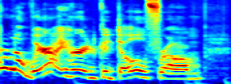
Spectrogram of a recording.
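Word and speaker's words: Godot: To be honest, uh I still don't know how to pronounce if it's GDO or go do DOT cuz my friend just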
